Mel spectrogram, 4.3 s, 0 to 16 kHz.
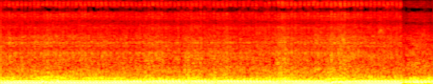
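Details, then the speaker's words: MK5 VW Golf GTI at a cold idle on a cold day, recorded from the rear after a new PCV valve was fitted: fairly steady idle with a faint, occasional stumble. The misfire is reduced and the engine no longer shakes, but it still misfires slightly. "it's not as bad as it was before but you can still hear it a little bit misfiring if I come around to the back"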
